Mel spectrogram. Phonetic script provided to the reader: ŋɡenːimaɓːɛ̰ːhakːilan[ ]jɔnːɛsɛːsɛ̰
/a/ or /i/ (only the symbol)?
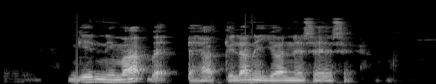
i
